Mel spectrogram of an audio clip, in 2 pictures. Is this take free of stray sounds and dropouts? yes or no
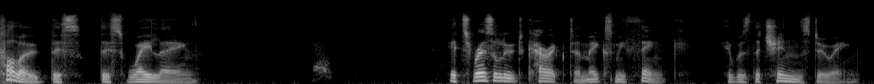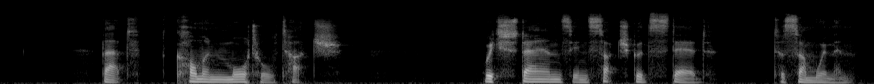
no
